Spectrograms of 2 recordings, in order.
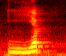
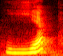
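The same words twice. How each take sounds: First: The vowel is a relaxed schwa sound. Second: The vowel is the e sound of egg. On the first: "with our favorite schwa sound" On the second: "you can say yep with an e sound like egg"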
